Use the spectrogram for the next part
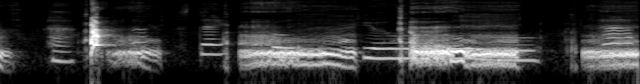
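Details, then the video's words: White pet schnauzer singing: a sharp yelp, then long, throaty, wavering moans and growly held tones rising and falling in pitch across several bursts, with brief silences between them. "the white schnauzer sing"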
